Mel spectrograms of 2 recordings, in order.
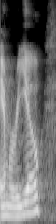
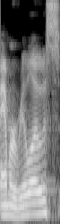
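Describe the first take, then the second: First: The name is pronounced in an exaggerated, careful way. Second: The name is pronounced in a plain, casual way.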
